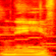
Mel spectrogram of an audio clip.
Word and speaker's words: knave: Google says it's pronounced nave, but I'm pretty sure back then they pronounced the K, so knave, but let me know if I'm wrong in the comment sections.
